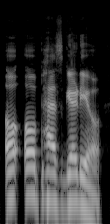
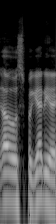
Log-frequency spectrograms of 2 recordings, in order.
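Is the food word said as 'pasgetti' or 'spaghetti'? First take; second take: pasgetti; spaghetti. First: The food word begins with a p sound. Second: The food word begins with an s sound. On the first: The speaker calls it wrong. "I said Uh-Oh Pasgetti-O" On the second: The speaker calls it right. "Instead of saying Uh-Oh Spaghetti-O"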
